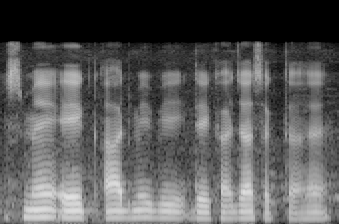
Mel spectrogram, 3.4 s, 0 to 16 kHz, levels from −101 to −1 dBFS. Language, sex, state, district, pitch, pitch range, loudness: Hindi, male, Arunachal Pradesh, Lower Dibang Valley, 110 Hz, 100-115 Hz, -20 LUFS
